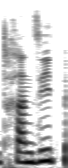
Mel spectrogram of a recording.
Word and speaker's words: Transit: Du hast auch Transit gesagt, ne? – Ich sage Transit mit der Betonung auf dem I und hoffe, dass es stimmt.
